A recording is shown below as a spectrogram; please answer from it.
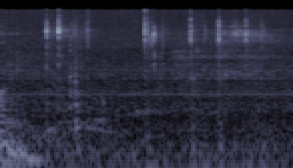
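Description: Keys on a computer keyboard being typed: a string of short, uneven clicks.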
